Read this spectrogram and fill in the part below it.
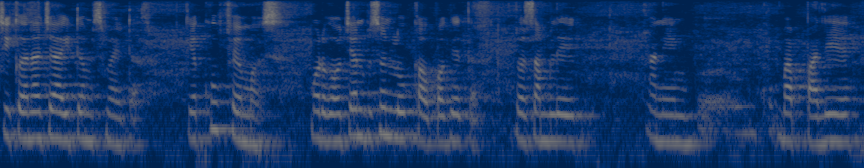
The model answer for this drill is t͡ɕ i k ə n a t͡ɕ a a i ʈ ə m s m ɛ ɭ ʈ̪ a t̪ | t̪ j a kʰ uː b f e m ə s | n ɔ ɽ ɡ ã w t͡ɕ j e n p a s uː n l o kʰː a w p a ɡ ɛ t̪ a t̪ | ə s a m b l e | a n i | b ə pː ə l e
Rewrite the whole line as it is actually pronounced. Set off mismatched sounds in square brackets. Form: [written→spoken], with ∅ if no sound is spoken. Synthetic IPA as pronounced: t͡ɕ i k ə n a t͡ɕ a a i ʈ ə m s m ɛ ɭ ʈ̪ a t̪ | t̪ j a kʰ uː b f e m ə s | [n→m] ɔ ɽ ɡ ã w t͡ɕ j [e→a] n p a s uː n l o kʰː a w p a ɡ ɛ t̪ a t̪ | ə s a m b l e | a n i | b [ə→a] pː [ə→a] l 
